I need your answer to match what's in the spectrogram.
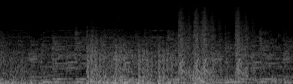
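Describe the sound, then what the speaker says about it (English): Cannons fire in Kirby's Return to Dreamland Deluxe, a dense run of bursts and booms packed close together over busy game sound. "I don't think they changed how fast the cannons shoot either"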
